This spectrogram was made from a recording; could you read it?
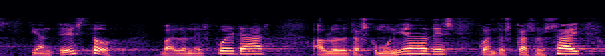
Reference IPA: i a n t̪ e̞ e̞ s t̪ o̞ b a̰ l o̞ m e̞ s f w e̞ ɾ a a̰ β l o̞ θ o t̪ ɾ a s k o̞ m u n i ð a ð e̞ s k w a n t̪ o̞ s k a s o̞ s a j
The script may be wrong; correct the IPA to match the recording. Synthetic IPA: i a n t̪ e̞ e̞ s t̪ o̞ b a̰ l o̞ n e̞ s f w e̞ ɾ a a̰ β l o̞ ð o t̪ ɾ a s k o̞ m u n i ð a ð e̞ s k w a n t̪ o̞ s k a s o̞ s a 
